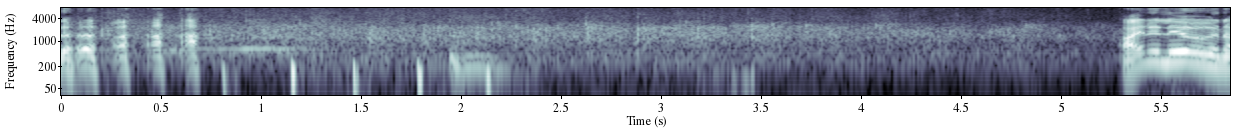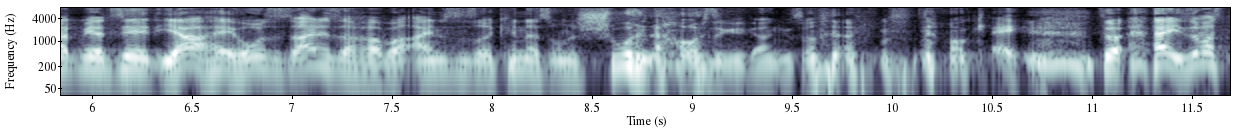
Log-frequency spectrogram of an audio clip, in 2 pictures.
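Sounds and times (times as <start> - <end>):
speech: 0.0 - 0.9, 5.3 - 11.6
laughter: 0.0 - 1.1, 9.6 - 10.7
audience applause for teachers: 0.0 - 5.3.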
